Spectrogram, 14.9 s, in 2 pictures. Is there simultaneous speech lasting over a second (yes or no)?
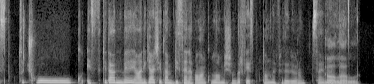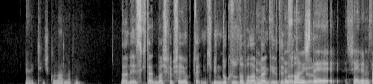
yes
